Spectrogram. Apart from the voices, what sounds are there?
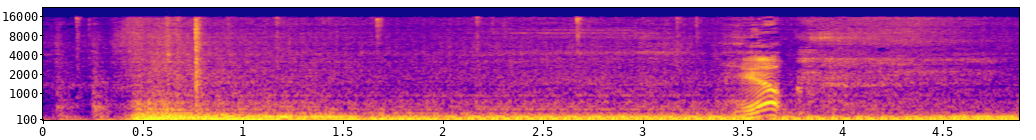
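car engine being jump-started with a jump box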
